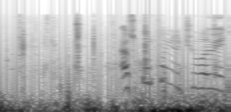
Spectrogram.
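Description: Horse hooves clip-clopping at a walk on a stony path, about three steps a second, over a steady low rumble.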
